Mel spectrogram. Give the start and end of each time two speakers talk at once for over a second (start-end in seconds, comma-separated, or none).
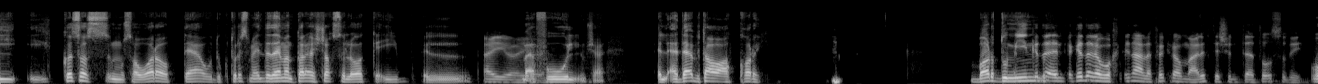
none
